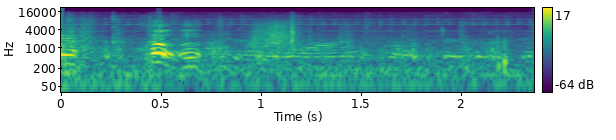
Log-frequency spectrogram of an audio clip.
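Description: A person's short, high yelp about half a second in, with quieter vocal sounds after it.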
